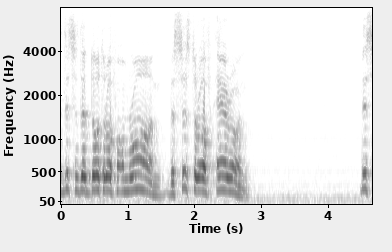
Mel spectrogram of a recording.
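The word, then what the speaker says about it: Imran: father of Aaron and instead of saying Oman because he is copying the Jews he do not know how to say it correctly he said Oman here we go this is omran this is amam the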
